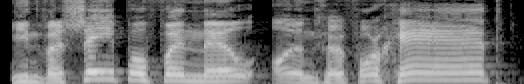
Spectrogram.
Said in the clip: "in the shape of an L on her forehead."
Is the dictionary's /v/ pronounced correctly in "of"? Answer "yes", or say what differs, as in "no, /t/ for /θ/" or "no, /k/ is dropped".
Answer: no, /f/ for /v/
